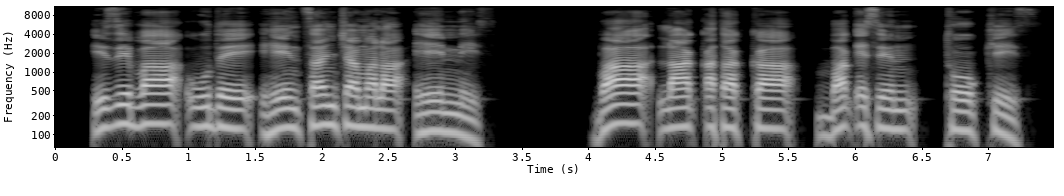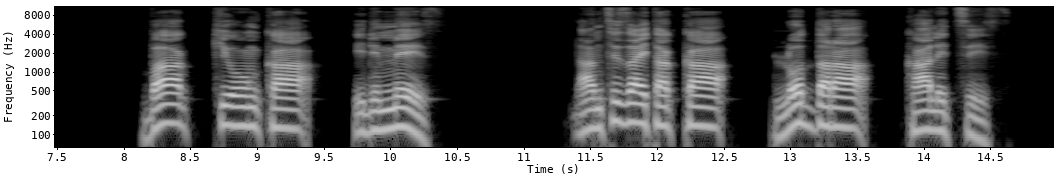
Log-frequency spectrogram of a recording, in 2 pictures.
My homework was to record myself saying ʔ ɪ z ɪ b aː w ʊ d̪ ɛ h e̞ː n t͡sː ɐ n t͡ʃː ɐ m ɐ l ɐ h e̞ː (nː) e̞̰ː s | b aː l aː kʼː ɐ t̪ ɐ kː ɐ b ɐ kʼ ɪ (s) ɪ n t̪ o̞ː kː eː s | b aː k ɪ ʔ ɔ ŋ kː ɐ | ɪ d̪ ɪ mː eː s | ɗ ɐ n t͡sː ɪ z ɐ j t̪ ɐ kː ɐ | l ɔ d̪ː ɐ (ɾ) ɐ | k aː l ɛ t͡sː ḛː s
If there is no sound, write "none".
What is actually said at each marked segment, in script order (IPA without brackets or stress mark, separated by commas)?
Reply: mː, s, ɾ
